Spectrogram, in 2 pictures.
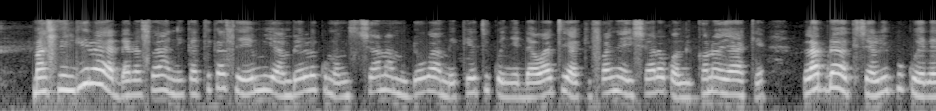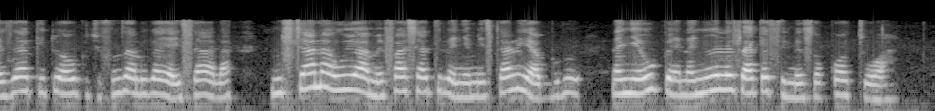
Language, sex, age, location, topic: Swahili, female, 25-35, Nairobi, education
